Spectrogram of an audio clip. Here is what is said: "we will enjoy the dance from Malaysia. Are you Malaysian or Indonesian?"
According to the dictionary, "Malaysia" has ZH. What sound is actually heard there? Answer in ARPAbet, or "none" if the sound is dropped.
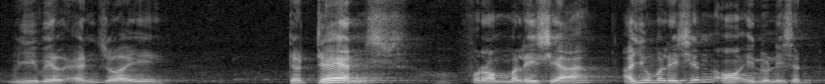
S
